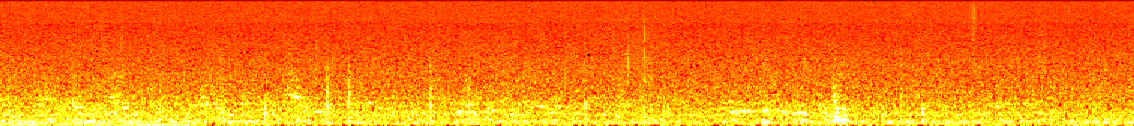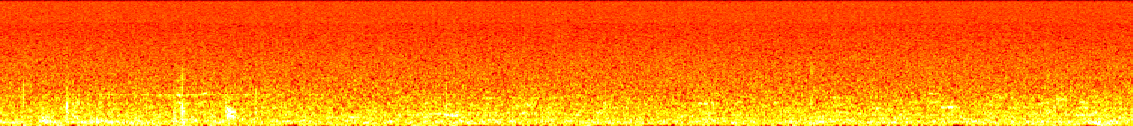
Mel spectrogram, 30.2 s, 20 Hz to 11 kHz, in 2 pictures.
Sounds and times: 0.0s white noise 30.2s

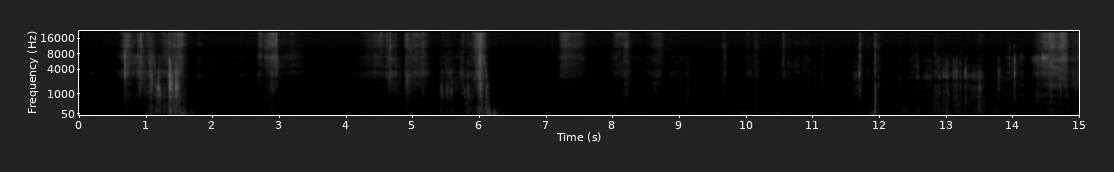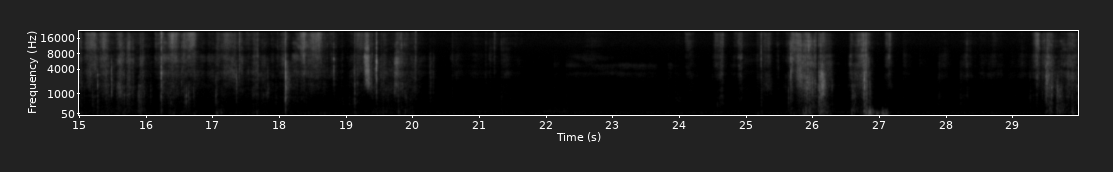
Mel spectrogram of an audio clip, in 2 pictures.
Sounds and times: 0.6s Book page flipping 1.8s
4.3s Book page flipping 6.3s
8.1s Book page flipping 21.5s
24.1s Book page flipping 27.2s
27.9s Book page flipping 29.9s

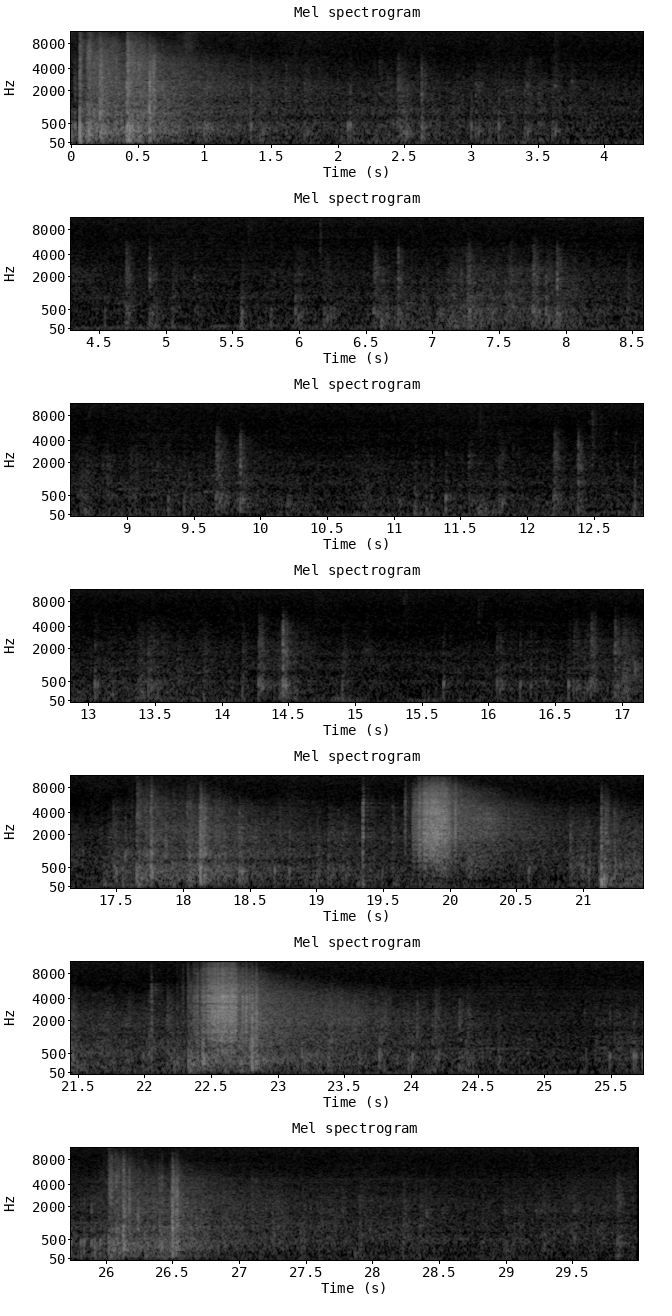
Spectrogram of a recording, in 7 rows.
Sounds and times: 0.0s fireworks 29.9s

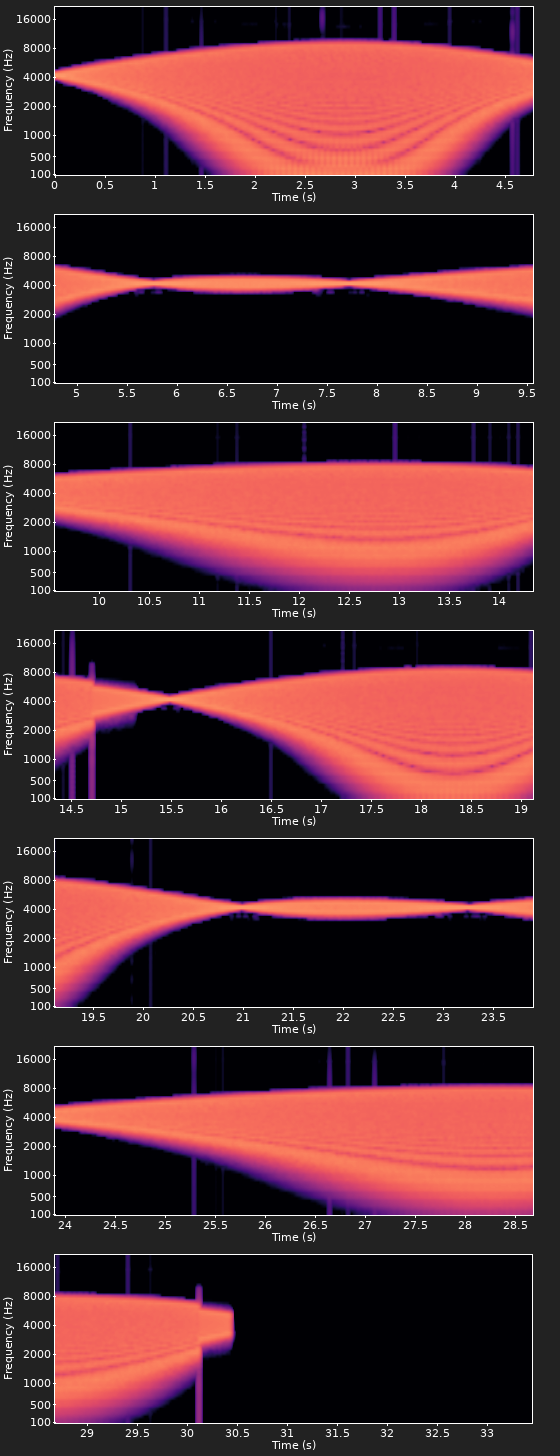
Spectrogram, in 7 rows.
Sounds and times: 0.0s Long high pitch scream like noise with low frequency FM 5.1s
8.9s Long high pitch scream like noise with low frequency FM 15.0s
16.1s Long high pitch scream like noise with low frequency FM 20.4s
24.5s Long high pitch scream like noise with low frequency FM 30.5s

